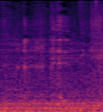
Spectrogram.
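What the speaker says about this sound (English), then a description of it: "we are still on the train" Steady low rumble of a moving train on the way to Portland, heard from inside the carriage, a continuous dense drone with faint rhythmic track clatter throughout.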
